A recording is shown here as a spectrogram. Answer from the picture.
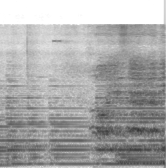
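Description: Children's choir with instrumental accompaniment. Sustained accompaniment notes lead in, and the choir's voices enter about one and a half seconds in, singing together.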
